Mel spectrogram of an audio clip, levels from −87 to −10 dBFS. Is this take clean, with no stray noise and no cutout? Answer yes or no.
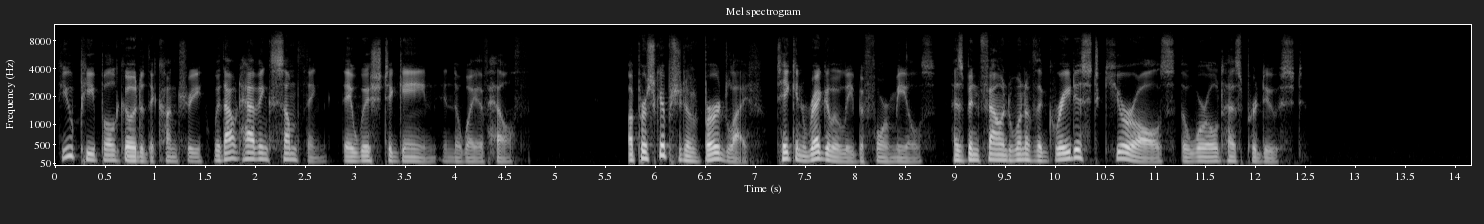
yes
